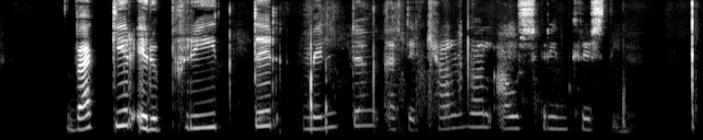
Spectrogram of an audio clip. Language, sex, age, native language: Icelandic, female, 11, Icelandic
